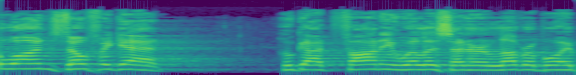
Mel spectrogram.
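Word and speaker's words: Fani: have to pronounce it fonnie it's called Fanny you have to pronounce fonnie I don't know how she get she should add a little u in there someplace if she wants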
